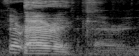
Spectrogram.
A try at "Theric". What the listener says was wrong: No, you said it with a D. It's a TH. Theric.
